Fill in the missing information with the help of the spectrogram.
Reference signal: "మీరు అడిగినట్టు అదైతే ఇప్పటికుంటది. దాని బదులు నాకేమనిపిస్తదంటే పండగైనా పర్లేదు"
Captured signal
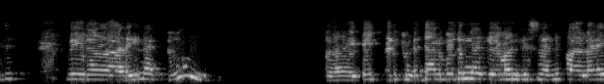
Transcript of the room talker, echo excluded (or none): none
